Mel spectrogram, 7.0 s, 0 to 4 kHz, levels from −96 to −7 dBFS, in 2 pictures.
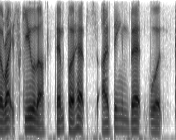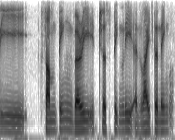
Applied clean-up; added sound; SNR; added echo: neural separator model SepFormer WHAM!.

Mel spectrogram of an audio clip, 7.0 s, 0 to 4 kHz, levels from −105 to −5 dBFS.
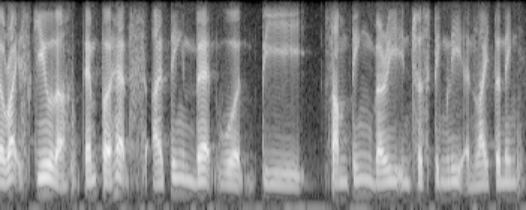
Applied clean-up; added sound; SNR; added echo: none; none; none; none.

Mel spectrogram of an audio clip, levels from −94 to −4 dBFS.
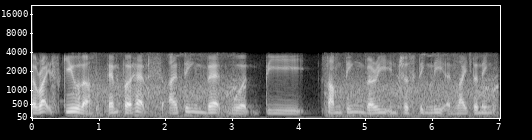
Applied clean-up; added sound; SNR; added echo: none; Chicken, rooster; 10 dB; none.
